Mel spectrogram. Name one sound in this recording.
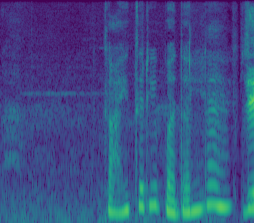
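A woman speaks softly and earnestly, close by.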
